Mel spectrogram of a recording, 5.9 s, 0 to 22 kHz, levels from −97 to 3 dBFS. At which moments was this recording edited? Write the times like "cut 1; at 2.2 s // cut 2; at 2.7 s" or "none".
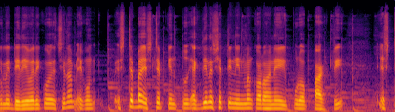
none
